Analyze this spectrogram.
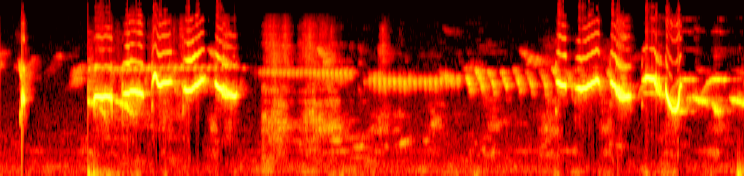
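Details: Oriental magpie-robin in loud, open riwik-style song: sweeping whistled notes, a long buzzy trill held at one pitch, then a rapid rattling series and more looping whistles.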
